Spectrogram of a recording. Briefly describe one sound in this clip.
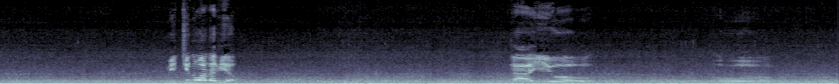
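A car engine hums steadily from inside the cabin.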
